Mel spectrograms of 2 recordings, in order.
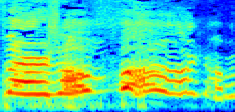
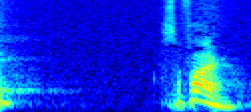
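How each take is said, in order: First: It is said in a panicked, frantic way. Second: It is said in a calm, unworried way.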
